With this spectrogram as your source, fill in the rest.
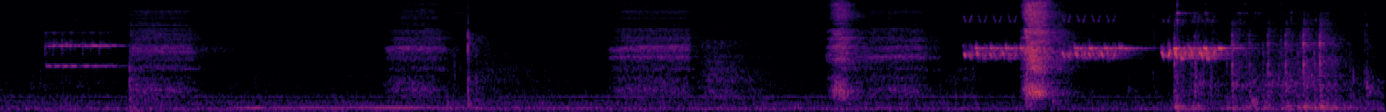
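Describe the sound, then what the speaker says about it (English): Firefighter's SCBA breathing apparatus taking a few test breaths: several separate hissing, airy inhale-and-exhale bursts through the regulator mask at close range, followed by a brief sharp whistle-like tone near the end, with no talking. "I'm gonna go ahead and take a couple test breaths."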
